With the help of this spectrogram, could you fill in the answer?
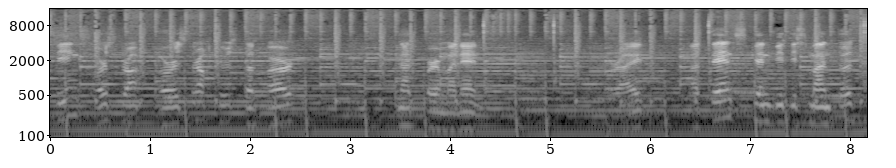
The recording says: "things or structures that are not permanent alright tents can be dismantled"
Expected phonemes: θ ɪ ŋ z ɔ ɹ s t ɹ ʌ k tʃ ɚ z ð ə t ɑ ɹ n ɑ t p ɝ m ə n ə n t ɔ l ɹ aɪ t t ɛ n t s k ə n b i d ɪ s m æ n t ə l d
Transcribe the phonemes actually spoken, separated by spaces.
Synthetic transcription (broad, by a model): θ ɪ ŋ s ɔ ɹ s t ɹ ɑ k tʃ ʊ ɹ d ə t ɑ ɹ n ɑ t p ɝ m ə n ə n t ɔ ɹ aɪ t t ɛ n t s k ə n b i d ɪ s m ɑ n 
